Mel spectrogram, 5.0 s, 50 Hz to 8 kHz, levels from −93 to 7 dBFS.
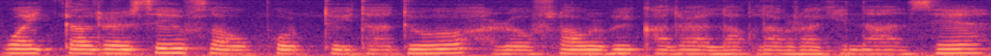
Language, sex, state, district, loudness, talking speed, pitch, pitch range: Nagamese, female, Nagaland, Kohima, -16 LUFS, 205 wpm, 200 Hz, 195-215 Hz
